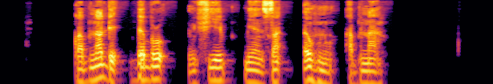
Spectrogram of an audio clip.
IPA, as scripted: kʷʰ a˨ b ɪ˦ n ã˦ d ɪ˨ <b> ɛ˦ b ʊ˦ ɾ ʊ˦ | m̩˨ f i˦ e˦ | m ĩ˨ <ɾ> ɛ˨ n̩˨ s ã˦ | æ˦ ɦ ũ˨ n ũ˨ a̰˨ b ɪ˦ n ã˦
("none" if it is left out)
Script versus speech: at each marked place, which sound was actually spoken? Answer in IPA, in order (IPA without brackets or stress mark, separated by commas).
b, none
